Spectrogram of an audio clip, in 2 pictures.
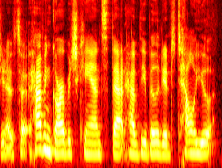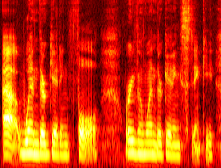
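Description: A woman explaining technology as an interview guest, animated and talkative with frequent fillers and restarts. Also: medium pitch. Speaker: tech expert guest. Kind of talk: casual interview chat. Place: trade show floor.

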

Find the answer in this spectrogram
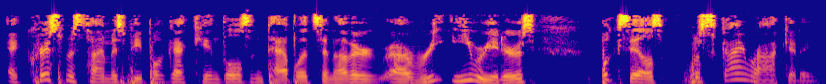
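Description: A man giving measured, articulate, explanatory answers as an author and editor being interviewed in conversation. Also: fairly high pitch, lively intonation, a little mellow, no room sound.

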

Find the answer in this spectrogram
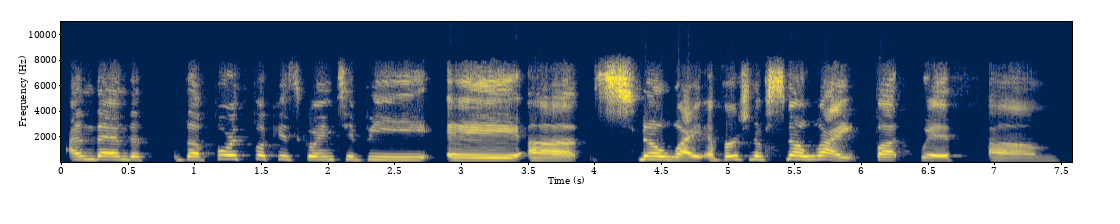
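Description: Woman, author guest, casual and animated, mellow tone, slightly dull recording. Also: on the high side. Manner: giggly, animated storytelling with frequent "like". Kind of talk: casual podcast chat.

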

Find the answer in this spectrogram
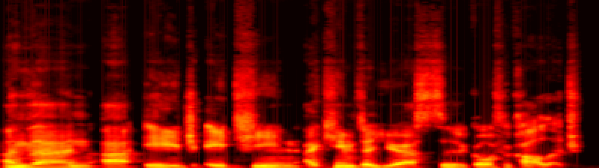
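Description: A man in his thirties from Taiwan, a startup founder giving measured answers in an interview. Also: sits low, fairly even intonation, a bit bright.

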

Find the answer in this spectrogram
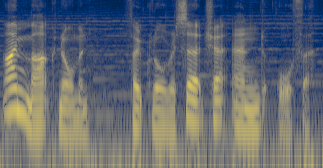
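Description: A man hosting a podcast, reading a measured, earnest scripted introduction. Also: lowish voice, very animated, sharp tone, faint music behind. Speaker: podcast host.

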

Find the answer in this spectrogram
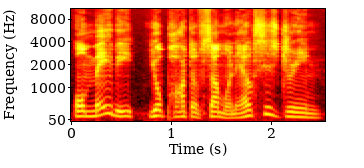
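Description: An actor playing a small, vain, philosophical robot in a family audio drama, boastful and politely fussy. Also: male voice, a little high, animated, unhurried, a bit bright, dry recording. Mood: vain, musing.

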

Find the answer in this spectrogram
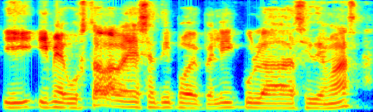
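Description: A man's voice: mid-range voice, fairly even intonation, brisk, creaky, a bit bright. Chatty man from Spain. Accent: Spanish from Spain. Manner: chatty, rambling, frequent tag questions. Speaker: podcast guest, film festival press and radio film show maker. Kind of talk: casual conversational interview.

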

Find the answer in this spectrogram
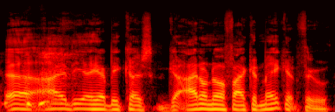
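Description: A man's voice: mid-range voice, fairly quick, dry recording. A man from near Philadelphia interviewing a guest, thoughtful and hesitant with many uhs, laughing readily. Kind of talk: casual interview conversation.

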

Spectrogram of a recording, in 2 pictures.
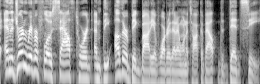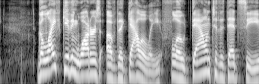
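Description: A man giving a radio devotional as a Bible teacher, with emphatic, deliberate phrasing. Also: medium pitch.

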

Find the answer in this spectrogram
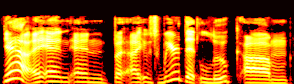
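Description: A man with a slightly high voice talks casually about films as a co-host, often halting to search for his words. His humor is dry and tongue-in-cheek. The sound is close and dry but somewhat dull and muffled. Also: animated, a bit bright, no echo. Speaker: podcast co-host. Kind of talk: casual film discussion.

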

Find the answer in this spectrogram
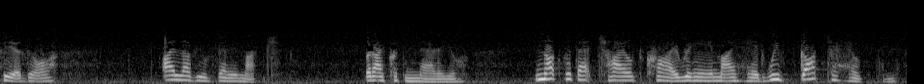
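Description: Casting: tender, troubled heroine, very husky, animated delivery, vintage radio suspense, tinny phone-like recording. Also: female voice, sits low, measured pace, pauses often, exaggerated voice. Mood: earnest, resolute. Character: earnest, tender, troubled woman pleading for children. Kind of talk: 1940s radio suspense acting. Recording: tinny, band-limited 1940s radio recording.

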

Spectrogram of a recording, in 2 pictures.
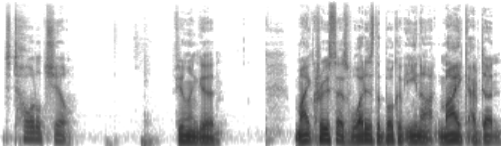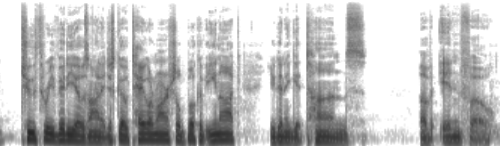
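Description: A man's voice: low-pitched, a little slow, dark tone, no echo, studio quality. An American man hosting a casual livestream, chatting informally with playful slang as he answers viewers. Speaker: podcast host.

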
